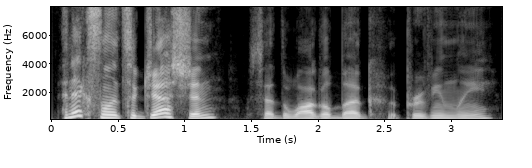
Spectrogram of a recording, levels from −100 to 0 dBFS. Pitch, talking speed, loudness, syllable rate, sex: 145 Hz, 140 wpm, -19 LUFS, 5.5 syllables/s, male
